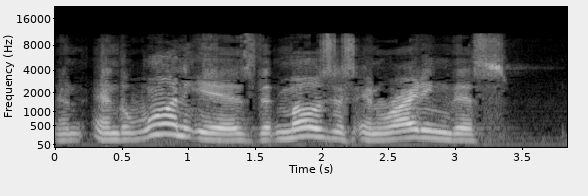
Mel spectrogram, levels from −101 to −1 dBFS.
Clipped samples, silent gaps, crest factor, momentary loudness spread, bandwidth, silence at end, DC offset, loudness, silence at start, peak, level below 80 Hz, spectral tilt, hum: under 0.1%; none; 18 dB; 8 LU; 11 kHz; 0.45 s; under 0.1%; -27 LUFS; 0 s; -10 dBFS; -64 dBFS; -5 dB/octave; none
